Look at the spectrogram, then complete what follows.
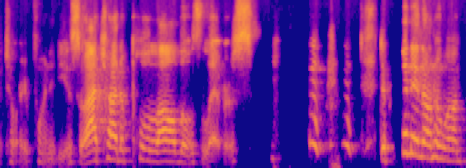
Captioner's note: laughs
